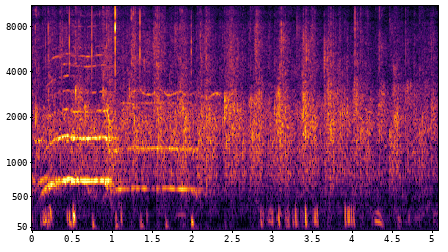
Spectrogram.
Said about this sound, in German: Und komm, ich gebe doch Ihnen einen herzlichen Applaus und heiße Ihnen willkommen hier im ICF Luzern.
